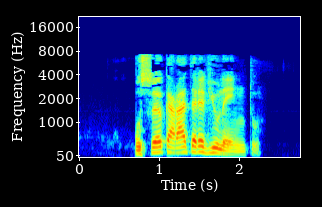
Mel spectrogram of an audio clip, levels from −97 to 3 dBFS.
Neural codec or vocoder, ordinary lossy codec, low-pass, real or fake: codec, 16 kHz, 1 kbps, X-Codec, HuBERT features, trained on LibriSpeech; MP3, 32 kbps; 7.2 kHz; fake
